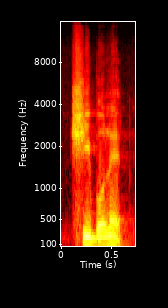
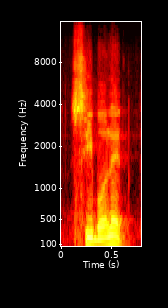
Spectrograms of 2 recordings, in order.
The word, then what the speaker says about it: shibolet: Si él respondía, "No, entonces le decían, "Ahora pues di shibolet." Y él decía sibolet porque no podía pronunciarlo correctamente.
